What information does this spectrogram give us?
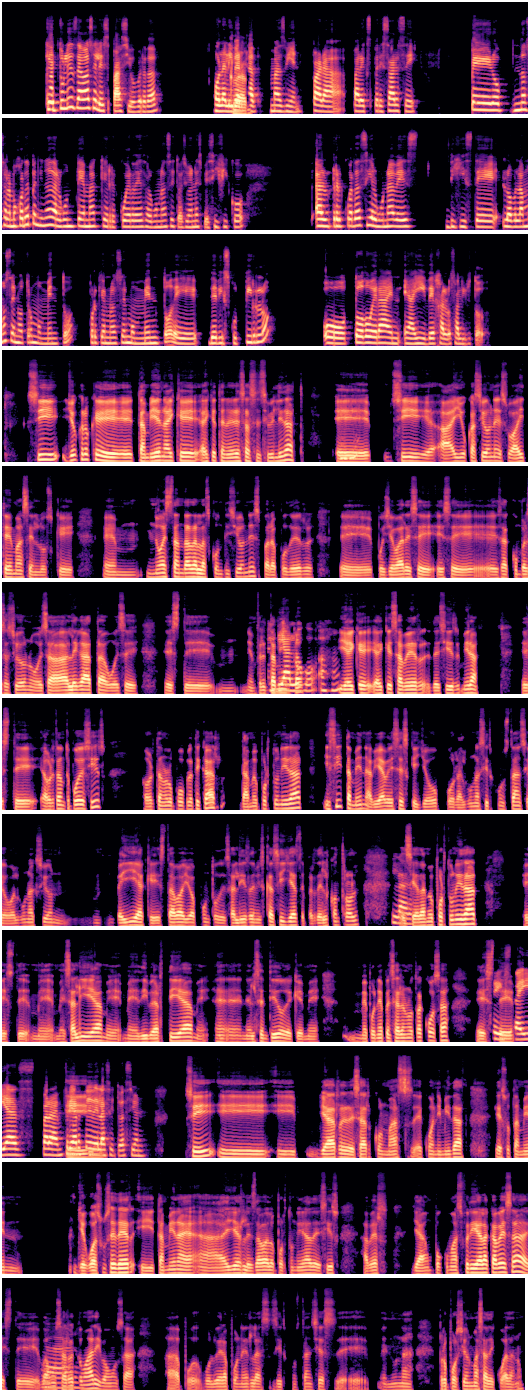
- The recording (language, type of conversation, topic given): Spanish, podcast, ¿Cómo manejas conversaciones difíciles?
- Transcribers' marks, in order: tapping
